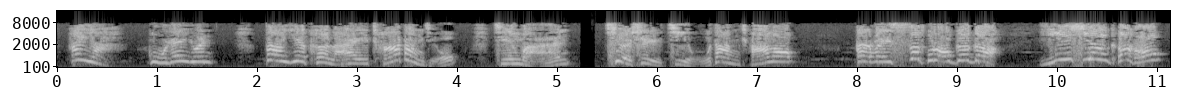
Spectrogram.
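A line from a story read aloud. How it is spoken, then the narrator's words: Cocky laughing. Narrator (Chinese): 李明神气十足的笑着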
